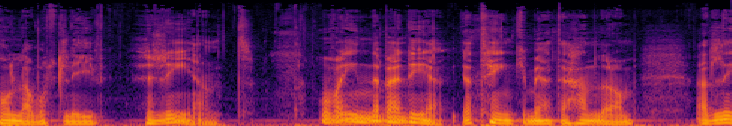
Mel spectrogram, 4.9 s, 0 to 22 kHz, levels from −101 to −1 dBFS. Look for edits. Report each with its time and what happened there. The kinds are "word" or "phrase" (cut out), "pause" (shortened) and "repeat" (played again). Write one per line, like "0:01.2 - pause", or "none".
none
